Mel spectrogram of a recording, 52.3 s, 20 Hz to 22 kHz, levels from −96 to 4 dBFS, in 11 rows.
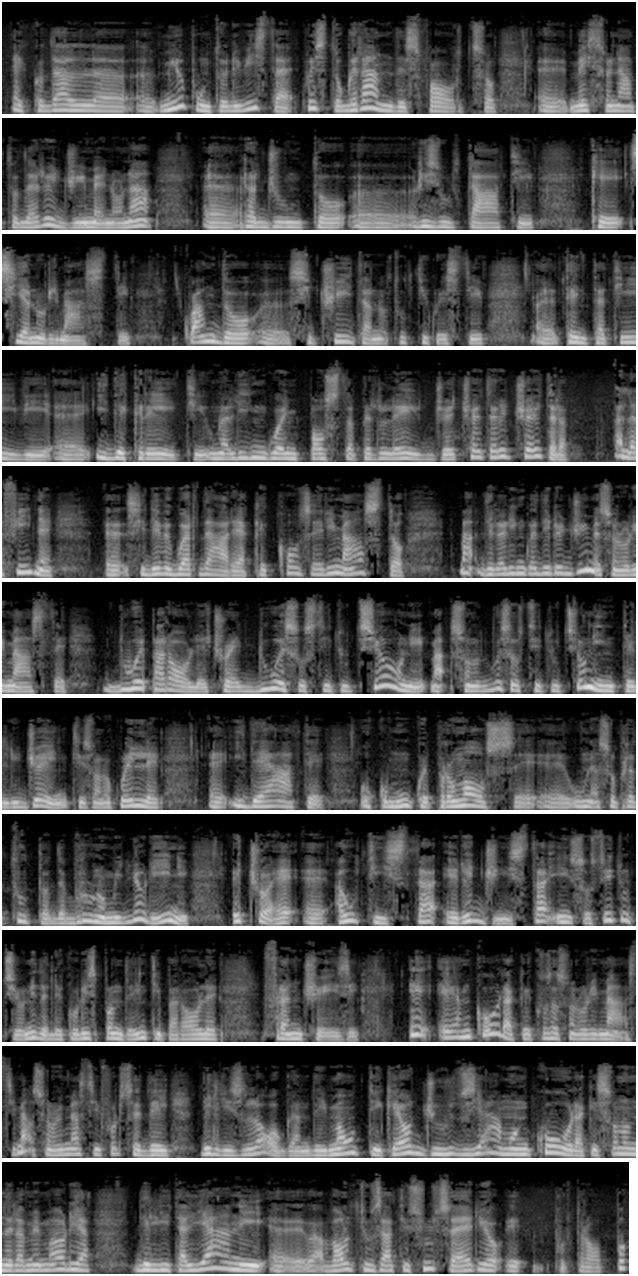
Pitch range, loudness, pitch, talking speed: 155-190 Hz, -25 LUFS, 170 Hz, 150 wpm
